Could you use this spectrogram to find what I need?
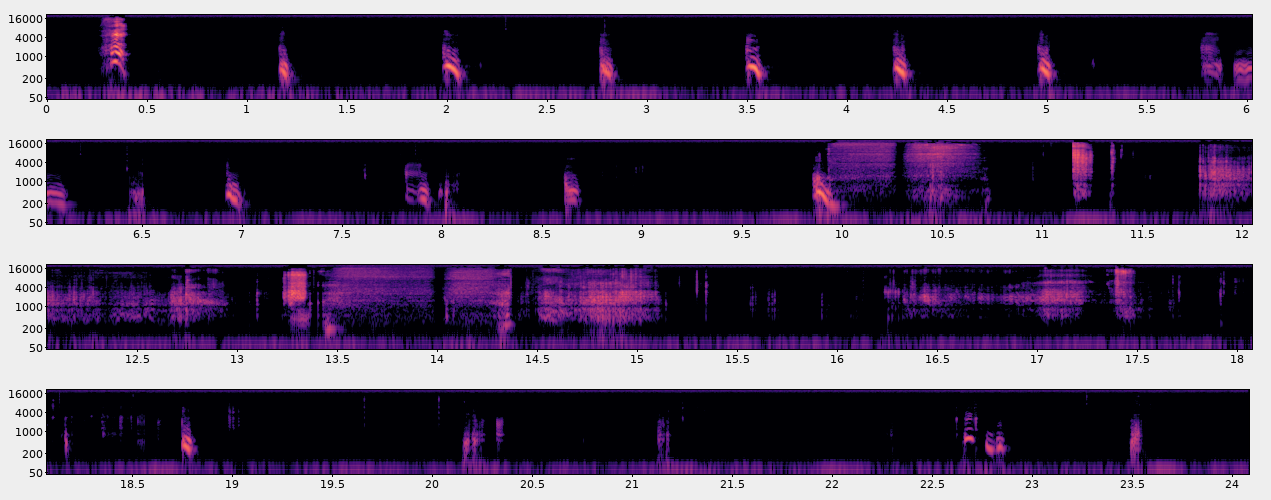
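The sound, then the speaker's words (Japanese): A drink is chugged in one go: a long, steady series of soft gulping swallows at a regular pace, broken by a stretch of rustling noise before sparser gulps return. “指揮官様、ちゃんと飲んであげるから、しっかり見ててよ。じゃあ、せーの。”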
